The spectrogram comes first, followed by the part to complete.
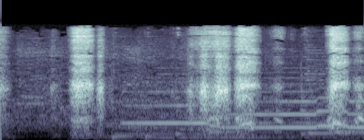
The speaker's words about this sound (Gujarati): એને આચાર્યના રૂમમાંથી કોઈના રડવાનો અવાજ સંભળાયો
